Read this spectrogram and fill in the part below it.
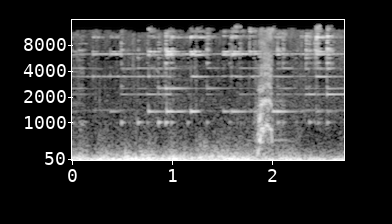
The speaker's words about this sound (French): bâton en main, entouré de ses chiens, essayer de manœuvrer son troupeau.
